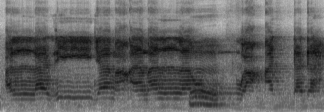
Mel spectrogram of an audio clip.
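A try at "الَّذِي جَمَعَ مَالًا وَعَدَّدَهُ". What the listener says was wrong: Malau bukan mala. Ma-nya panjang. Alladzi jama'a malau, gitu. Ma-nya panjang. Alladzi, lalu jama'a, lalu ma, betul? Nah, ma-nya di situ panjang atau pendek? Panjang. 2 harokat. Lalu lamnya ada tasdidnya tidak Bapak? Nggak ada.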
